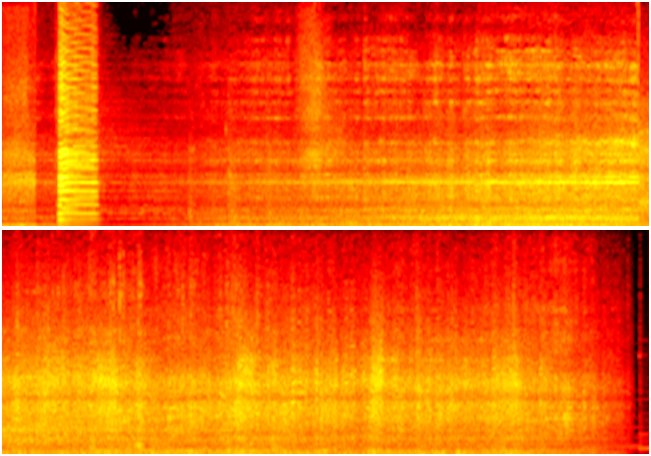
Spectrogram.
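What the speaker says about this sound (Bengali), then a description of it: "অবশেষে আমাদের কুড়িগ্রাম এক্সপ্রেস ট্রেন আমাদের কুড়িগ্রাম স্টেশনে পৌঁছালো তিন ঘন্টা লেটে" The Kurigram Express train pulls into Kurigram station, opening with a loud, short horn blast, then a long, rumbling roll of wheels and carriages close by. A voice talks over the noise.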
